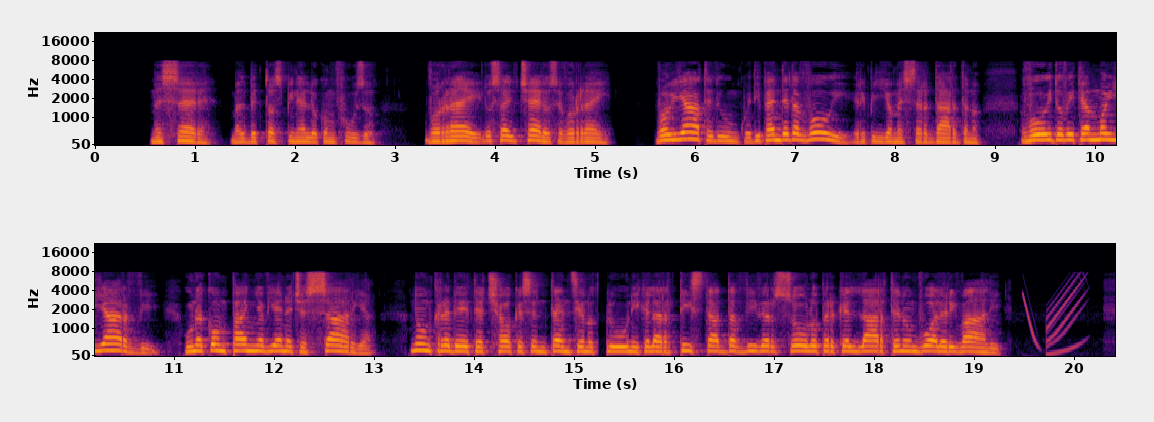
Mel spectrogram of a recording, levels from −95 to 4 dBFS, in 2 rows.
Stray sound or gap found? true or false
true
